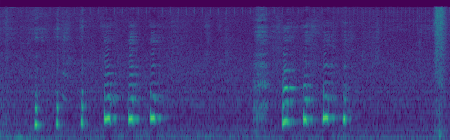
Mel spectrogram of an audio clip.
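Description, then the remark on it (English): A dog lets out two quick runs of short, high-pitched whimpering yips, fairly clear, with a brief pause between the bursts. “Well, everyone, I disturbed the dog.”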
